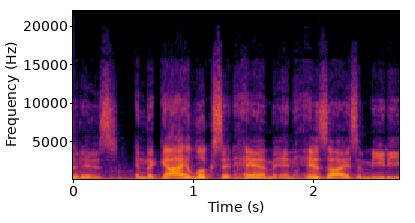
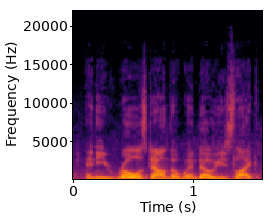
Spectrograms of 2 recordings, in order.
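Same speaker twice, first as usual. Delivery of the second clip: ordinary delivery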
